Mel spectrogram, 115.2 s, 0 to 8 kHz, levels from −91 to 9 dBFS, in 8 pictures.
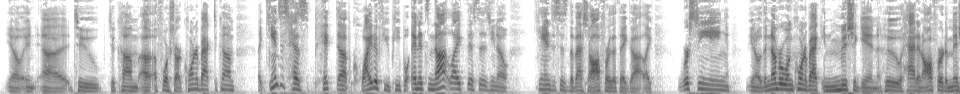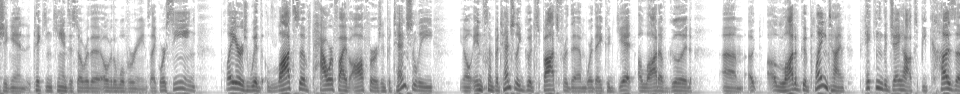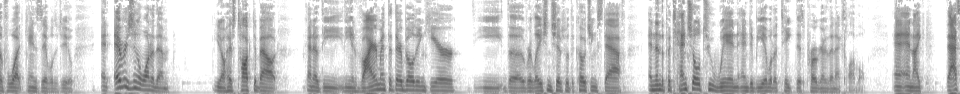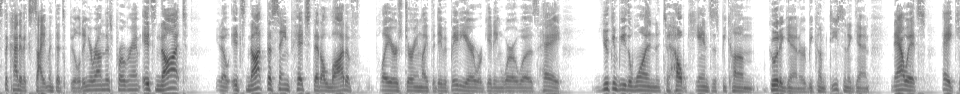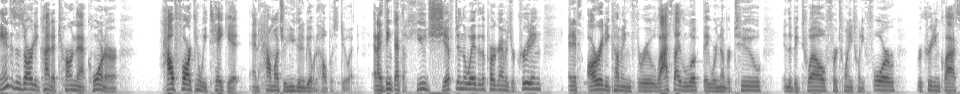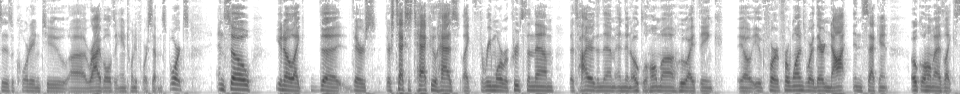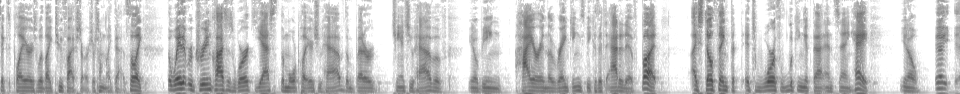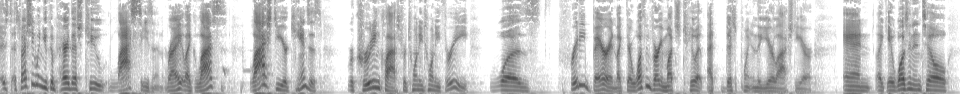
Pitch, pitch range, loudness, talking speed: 120 Hz, 105-145 Hz, -31 LUFS, 220 wpm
